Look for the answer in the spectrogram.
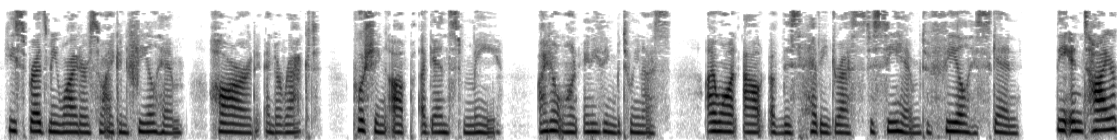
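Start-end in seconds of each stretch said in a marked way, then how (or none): none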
